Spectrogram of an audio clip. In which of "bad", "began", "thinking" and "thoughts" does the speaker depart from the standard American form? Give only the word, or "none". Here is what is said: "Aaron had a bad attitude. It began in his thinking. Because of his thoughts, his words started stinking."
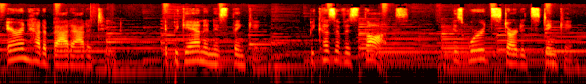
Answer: none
